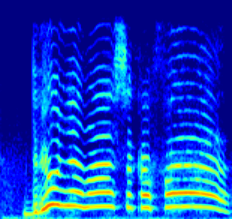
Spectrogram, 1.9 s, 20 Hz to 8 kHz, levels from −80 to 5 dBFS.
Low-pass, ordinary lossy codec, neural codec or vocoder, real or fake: 7.2 kHz; none; codec, 44.1 kHz, 3.4 kbps, Pupu-Codec; fake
